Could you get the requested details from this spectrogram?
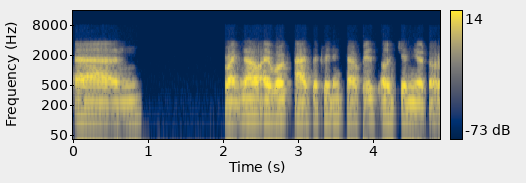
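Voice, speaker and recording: With an Indonesian accent, a man speaks at a very slow pace in a monotone, flat intonation. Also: medium pitch for a man. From Indonesia, Bangka Belitung. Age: 20s. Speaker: speech workshop participant. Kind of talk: prepared speech. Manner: halting.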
